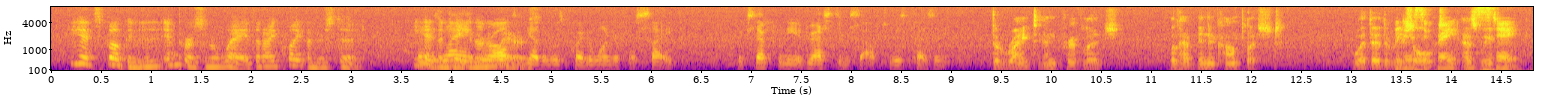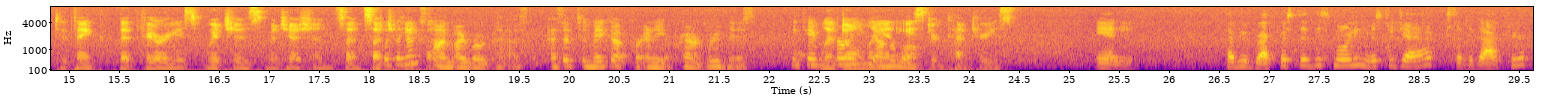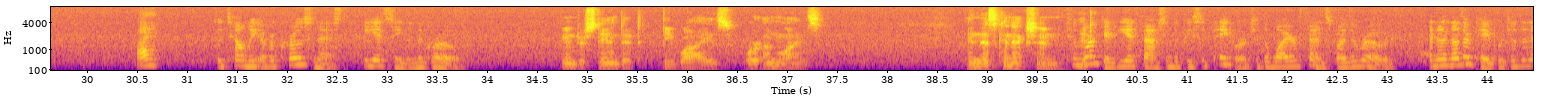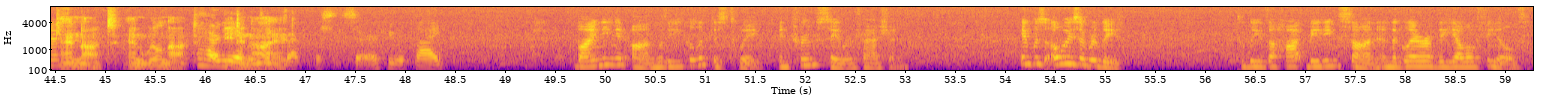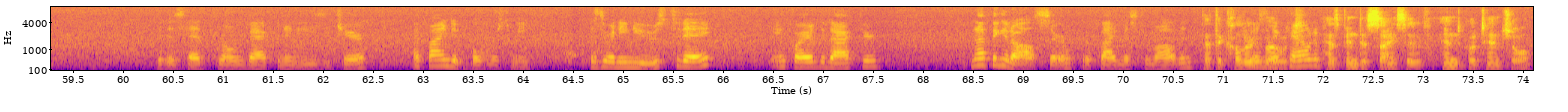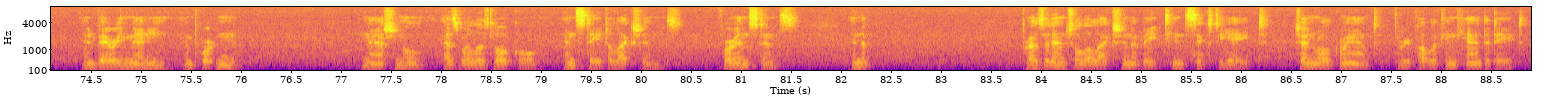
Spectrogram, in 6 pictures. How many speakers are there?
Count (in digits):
4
